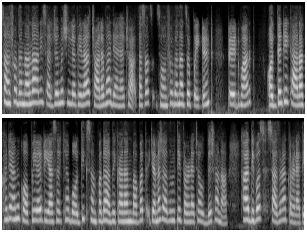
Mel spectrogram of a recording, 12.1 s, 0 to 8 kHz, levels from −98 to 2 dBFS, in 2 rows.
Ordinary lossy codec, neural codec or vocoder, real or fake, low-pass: none; codec, 16 kHz, 0.5 kbps, X-Codec, HuBERT features, trained on balanced general audio; fake; 7.2 kHz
